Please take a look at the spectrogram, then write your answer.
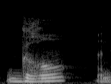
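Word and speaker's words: grande: you don't the day here and you don't pronounce the final s okay so gr and then same thing here gr and regarding the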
